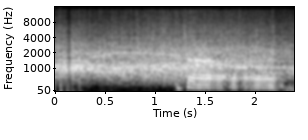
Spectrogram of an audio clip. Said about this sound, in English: So I want to, without further ado, let's give a round of applause, man, for the legend, the myth, everything.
